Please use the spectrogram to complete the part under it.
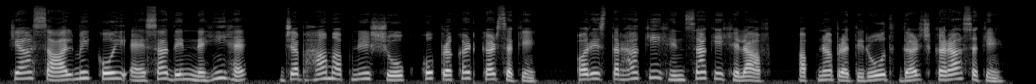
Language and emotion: Hindi, neutral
